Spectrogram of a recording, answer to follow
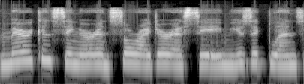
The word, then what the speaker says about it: SZA: The name SZA, pronounced SZA, is an acronym of words from the Supreme Alphabet.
